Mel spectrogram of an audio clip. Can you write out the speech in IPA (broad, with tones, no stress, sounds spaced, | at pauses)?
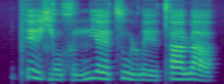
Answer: pʰ e˥˩ ɪ̯ ɕ j o˩ ʊ̯ x ə˩ n n̪ j ɛ˥˧ t͡s u˥˩ ɻ w e˨˩ ɪ̯ t̪ʰ ä˥ ɻ ä˥˩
